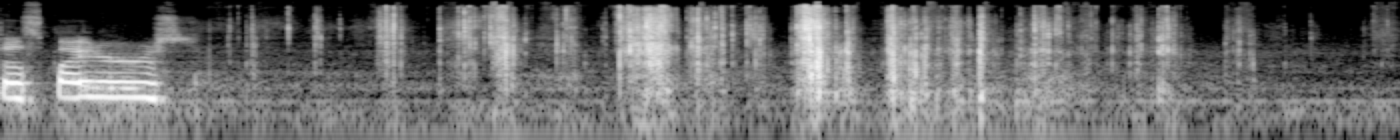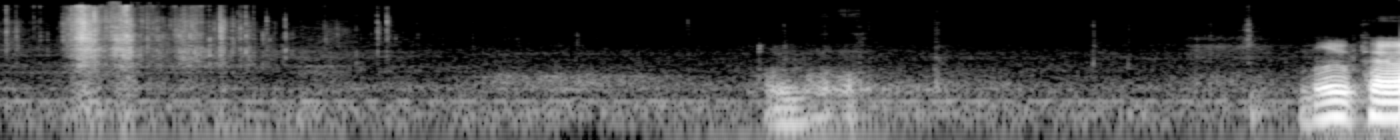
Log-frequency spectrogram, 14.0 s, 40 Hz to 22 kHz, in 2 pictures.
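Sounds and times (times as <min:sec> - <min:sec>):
card pack wrapper crinkling and tearing: 0:01.0 - 0:09.1.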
